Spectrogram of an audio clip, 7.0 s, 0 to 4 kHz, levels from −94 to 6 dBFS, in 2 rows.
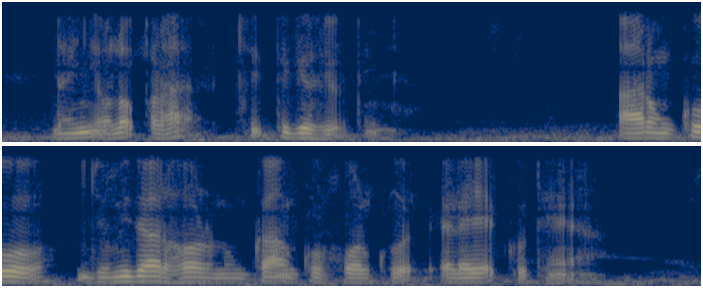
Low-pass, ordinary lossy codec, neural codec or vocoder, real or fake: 3.6 kHz; none; none; real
